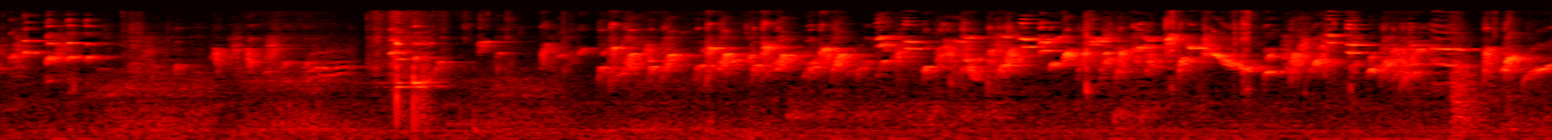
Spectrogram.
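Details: ['European goldfinch, subspecies balcanica, heard in a song check: a dense, rapidly repeated run of tinkling chirps and buzzy trills, with a sharp click near the start.']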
